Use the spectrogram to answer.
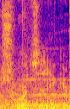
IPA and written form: ˈʃvɑːrtsnɛɡər (Schwarzenegger)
